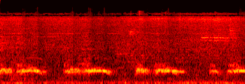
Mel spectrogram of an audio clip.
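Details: Spotted dove trapping lure: a few slow, drawn-out mellow coos, each long note slightly falling, separated by short pauses, with deep background rumble.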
